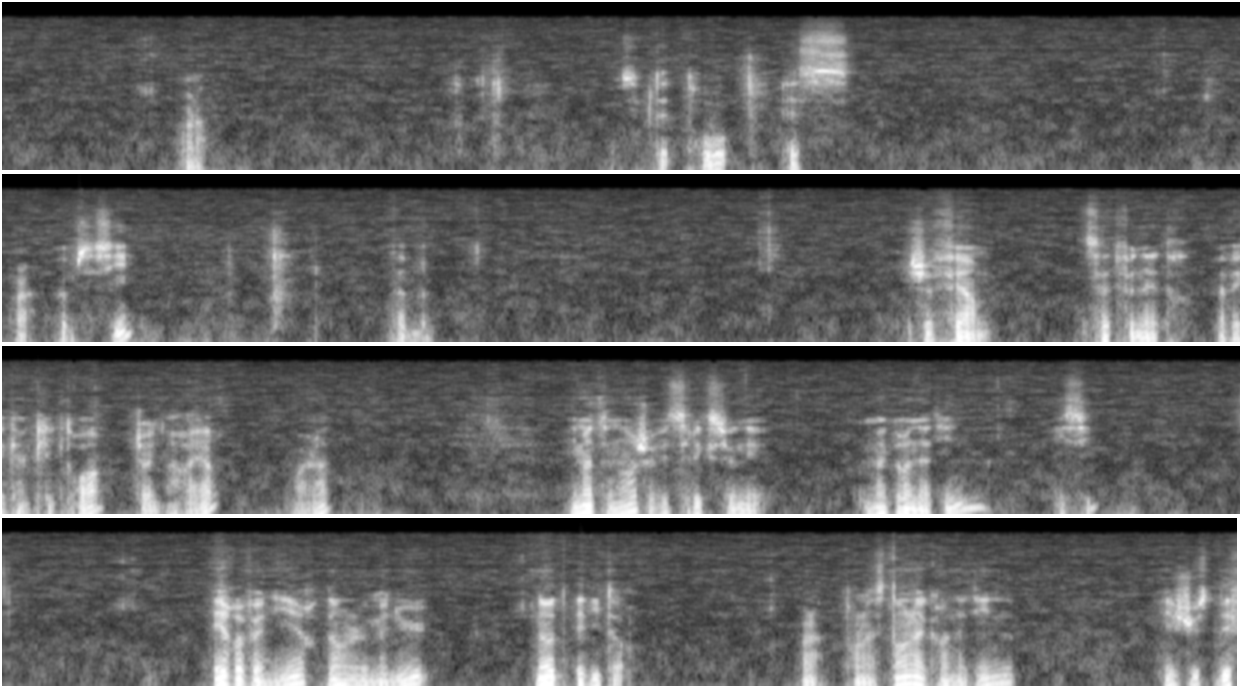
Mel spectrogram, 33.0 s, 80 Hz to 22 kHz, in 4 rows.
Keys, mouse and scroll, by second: 1.1 click, 3.2 ctrl+z, 5.1 s, 7.7 click, 10.1 Tab, 13.3 right click, 19.8 right click, 20.5 right click, 21.8 scroll down 3, 23.1 click, 25.6 click.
